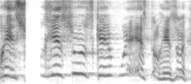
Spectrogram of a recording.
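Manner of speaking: play-acted very high, dragged-out crying shout. Testifying to the brethren about leaving in tears, retelling own shouting.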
